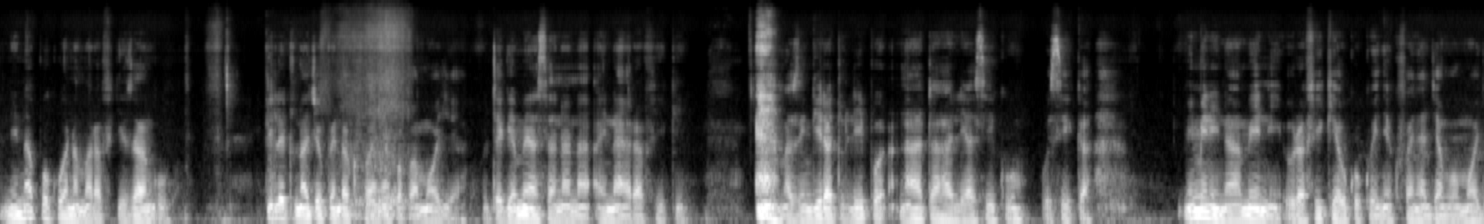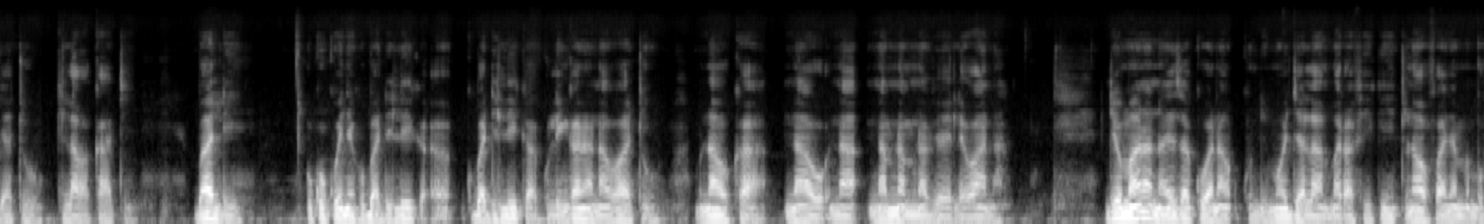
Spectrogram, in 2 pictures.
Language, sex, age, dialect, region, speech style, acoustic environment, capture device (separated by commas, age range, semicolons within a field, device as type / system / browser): Swahili, male, 25-34, Kenya - Mombasa, Kenya, relaxed, construction, mobile / Linux / Chrome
